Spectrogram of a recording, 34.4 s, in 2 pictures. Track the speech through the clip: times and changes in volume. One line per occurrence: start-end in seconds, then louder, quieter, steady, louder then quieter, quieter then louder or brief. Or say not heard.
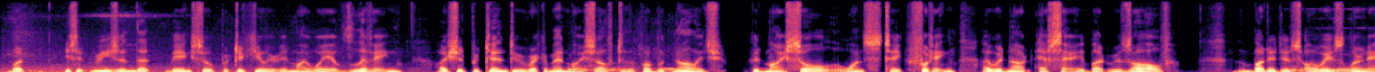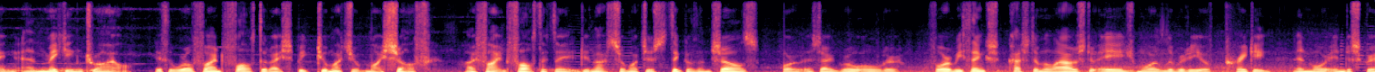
0.0-34.3 steady.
